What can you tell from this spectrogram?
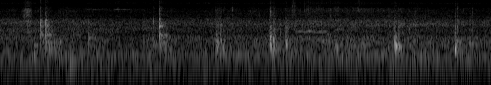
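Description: Scattered light knocks and clicks, irregularly spaced and the loudest about four seconds in, over a steady outdoor background hiss.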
